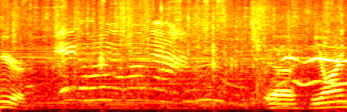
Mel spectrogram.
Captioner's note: woman yelling in Arabic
